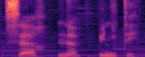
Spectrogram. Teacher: French has central vowels, such as sœur, ne, unité. which exist neither in English nor other Romance languages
